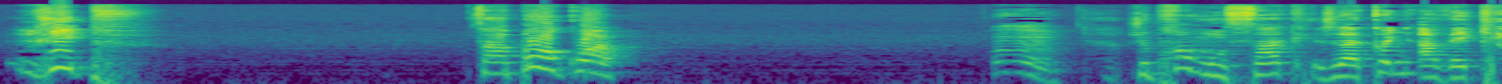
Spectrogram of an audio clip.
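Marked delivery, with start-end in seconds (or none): none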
